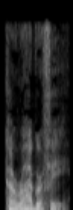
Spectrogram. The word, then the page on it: chorography: British English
